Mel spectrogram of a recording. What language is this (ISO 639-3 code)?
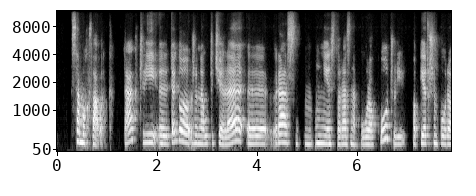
pol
